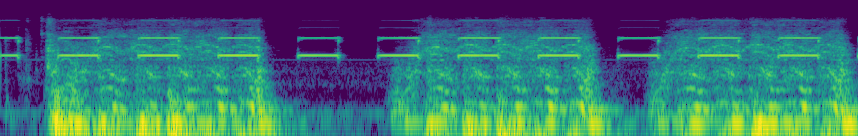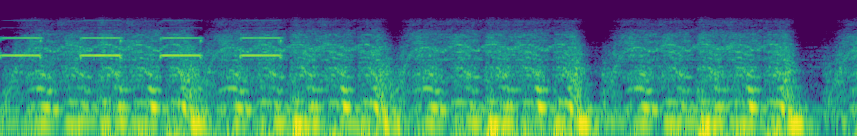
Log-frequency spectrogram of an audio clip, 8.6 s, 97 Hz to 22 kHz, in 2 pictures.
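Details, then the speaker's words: Mercedes Sprinter van (starter fits 2004-06), failing starter despite good battery and 200 A boost: slow, labored cranking that stops and restarts about every five seconds with short silent gaps; starter motor failing, not the battery. "My starter seems to be malfunctioning. So you're kind of like wondering, like, what's going on here? Is this a dead battery?"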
